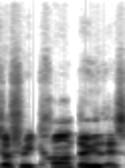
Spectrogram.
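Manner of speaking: ordinary talk, nothing marked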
